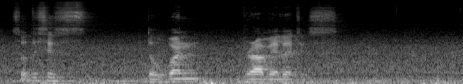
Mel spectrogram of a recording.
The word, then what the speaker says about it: Bravais: Okay, so this is the one Bravais lattice. This pronunciation is Bravais, remember, my students, okay, not Bravais.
